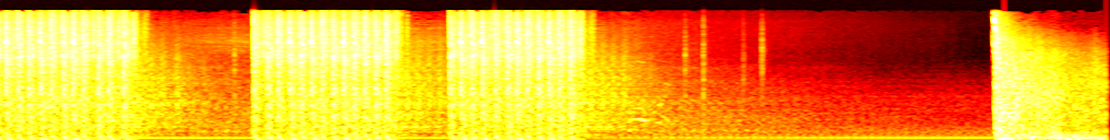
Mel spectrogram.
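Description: A machine gun fires in loud, rapid bursts.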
